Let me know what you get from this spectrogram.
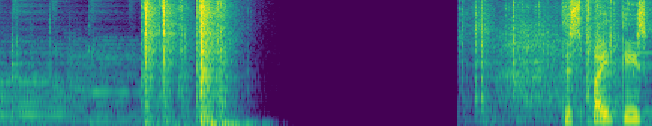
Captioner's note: typewriter keystrokes, return slide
